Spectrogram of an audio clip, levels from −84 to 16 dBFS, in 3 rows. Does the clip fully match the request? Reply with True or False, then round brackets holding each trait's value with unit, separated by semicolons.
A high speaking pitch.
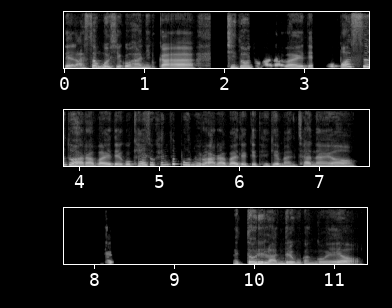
False (170 Hz)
